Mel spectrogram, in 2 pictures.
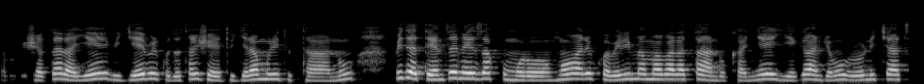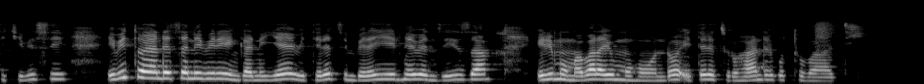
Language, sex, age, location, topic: Kinyarwanda, female, 18-24, Huye, education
